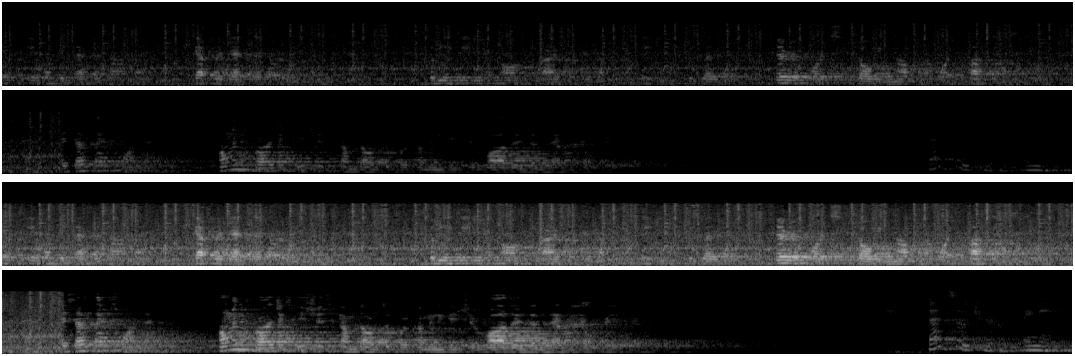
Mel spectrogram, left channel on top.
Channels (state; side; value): quieter; left; 16.1 dB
